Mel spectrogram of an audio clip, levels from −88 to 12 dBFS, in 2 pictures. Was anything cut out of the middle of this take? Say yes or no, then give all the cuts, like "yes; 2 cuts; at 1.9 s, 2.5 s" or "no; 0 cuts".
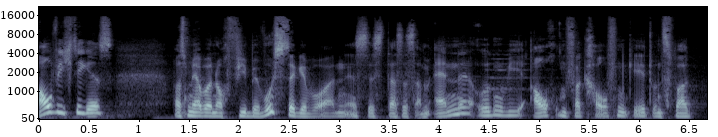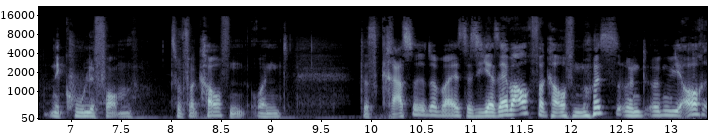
no; 0 cuts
